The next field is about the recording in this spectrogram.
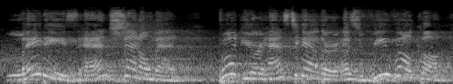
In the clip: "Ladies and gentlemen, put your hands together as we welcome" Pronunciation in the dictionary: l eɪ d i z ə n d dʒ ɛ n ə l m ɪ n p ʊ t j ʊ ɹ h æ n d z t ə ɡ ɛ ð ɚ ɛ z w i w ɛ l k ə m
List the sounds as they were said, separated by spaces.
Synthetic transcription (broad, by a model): l eɪ d i z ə n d dʒ ɛ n l m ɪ n p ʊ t j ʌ ɹ h æ n d z t ə ɡ ɛ ð ɚ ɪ z w i w ɛ l k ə m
